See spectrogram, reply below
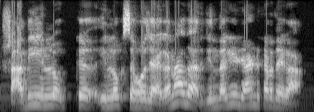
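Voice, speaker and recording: Man, relationship advice vlogger, high voice, blunt, crude jokes, slangy casual talk. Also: fairly quick, soft background music.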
